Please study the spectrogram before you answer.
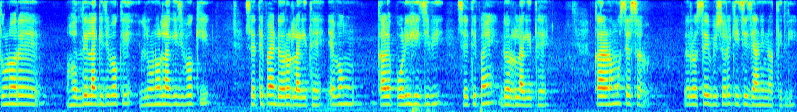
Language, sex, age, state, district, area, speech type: Odia, female, 18-30, Odisha, Boudh, rural, spontaneous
